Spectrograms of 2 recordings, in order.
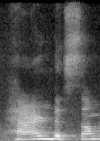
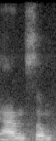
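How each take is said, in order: First: The d sound is clearly pronounced. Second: The d sound is silent. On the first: The speaker calls it wrong. "हैंडसम नहीं पढ़ते हैं" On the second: The speaker calls it right. "डी वहाँ silent होता है"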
